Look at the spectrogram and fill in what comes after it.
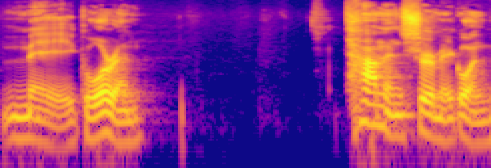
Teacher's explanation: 他 们 是 美 国 人 Notice with this third tone here, remember the full third tone dips and then rises, but because it comes before a second tone, it comes before something else, then it's only half pronounced. The first half, it's just low.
